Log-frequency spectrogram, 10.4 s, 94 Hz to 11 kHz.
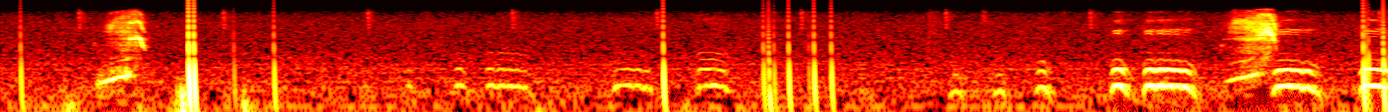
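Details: Mated great horned owls on a Kansas farm near Peabody, February 2024, hooting between each other: faint, low, evenly pitched hoots scattered through the recording, interrupted by sharp clicks and bumps from the camera setting.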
